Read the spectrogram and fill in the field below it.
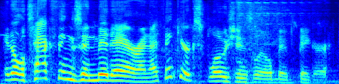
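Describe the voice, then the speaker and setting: Over game music, a gamer hosting a let's play offers snarky, wry, casual commentary as he plays. His high, fairly bright voice is very animated and fast.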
